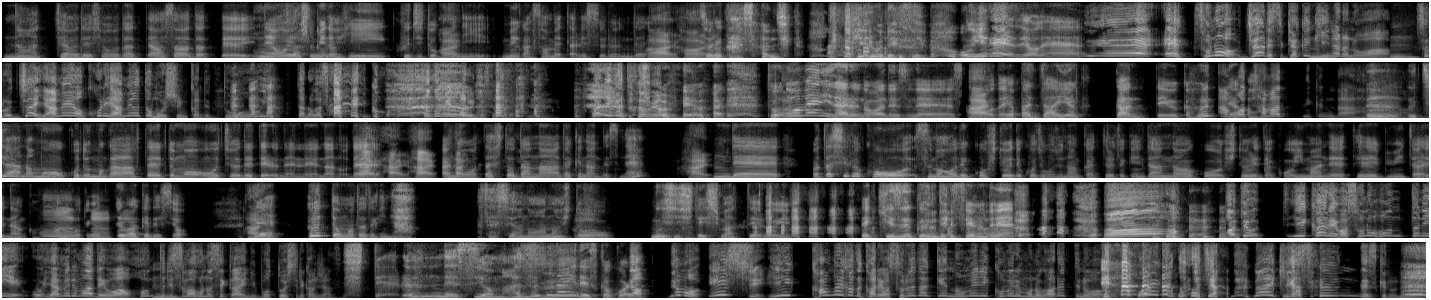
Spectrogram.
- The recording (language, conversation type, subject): Japanese, podcast, スマホと上手に付き合うために、普段どんな工夫をしていますか？
- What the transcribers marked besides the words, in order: laughing while speaking: "それから さんじかん お昼ですよ。お昼ですよね"; laugh; surprised: "え！"; laugh; laughing while speaking: "最後"; laughing while speaking: "何がとどめに"; laugh; laughing while speaking: "気づくんですよね"; chuckle; laugh; laughing while speaking: "悪いことじゃない気がするんですけどね"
